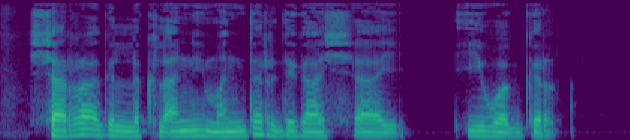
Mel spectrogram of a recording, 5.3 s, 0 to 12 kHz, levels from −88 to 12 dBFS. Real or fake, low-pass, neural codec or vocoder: real; 10.8 kHz; none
